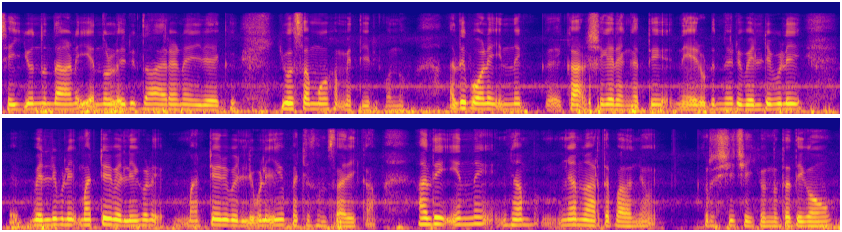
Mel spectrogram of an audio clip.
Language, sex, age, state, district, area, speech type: Malayalam, male, 18-30, Kerala, Kozhikode, rural, spontaneous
